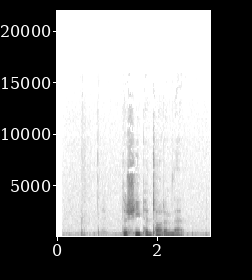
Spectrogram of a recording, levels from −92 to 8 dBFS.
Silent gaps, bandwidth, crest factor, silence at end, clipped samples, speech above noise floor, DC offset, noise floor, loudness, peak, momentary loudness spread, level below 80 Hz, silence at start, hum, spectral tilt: none; 12.5 kHz; 18 dB; 0.55 s; under 0.1%; 28 dB; under 0.1%; -62 dBFS; -35 LUFS; -18 dBFS; 11 LU; -82 dBFS; 0.5 s; none; -6 dB/octave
